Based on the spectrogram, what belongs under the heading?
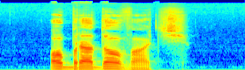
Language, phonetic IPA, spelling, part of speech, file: Polish, [ˌɔbraˈdɔvat͡ɕ], obradować, verb, Pl-obradować.ogg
